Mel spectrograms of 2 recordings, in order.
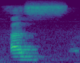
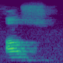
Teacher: صاد کو ادا کرتے وقت زبان کی جڑ پیچھے سے تالو کی طرف اٹھ جاتی ہے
